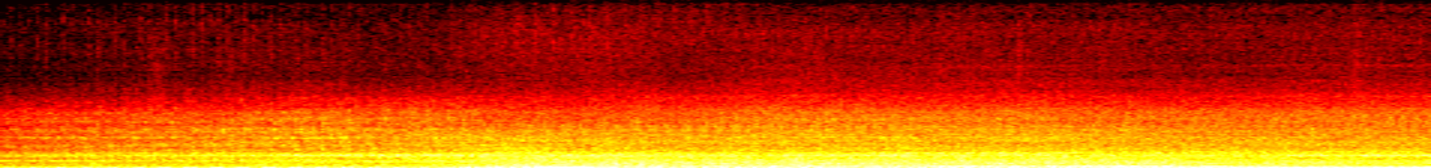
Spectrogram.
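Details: Old Mack diesel truck, started with jumper cables on two big batteries after bleeding injectors; it catches after about three seconds and runs lumpy and uneven; cylinder six is dead, getting no fuel from the injection pump at the rack.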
